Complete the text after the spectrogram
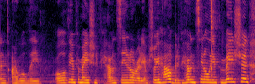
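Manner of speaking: nervous babble, words tumbling out, rushed and fast. Doing the challenge in the bathtub, the speaker gives the information: talking really fast, nervous. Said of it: "I'm talking really fast because I'm really nervous".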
